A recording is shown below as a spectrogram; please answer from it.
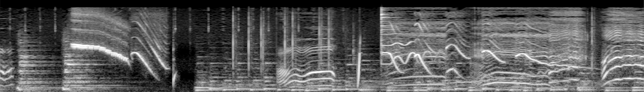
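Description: Cartoon sound effects over children's background music: a long falling whistle-like glide, a brief break, then a bouncy tune with a repeating bass line and springy, boing-like bending tones.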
